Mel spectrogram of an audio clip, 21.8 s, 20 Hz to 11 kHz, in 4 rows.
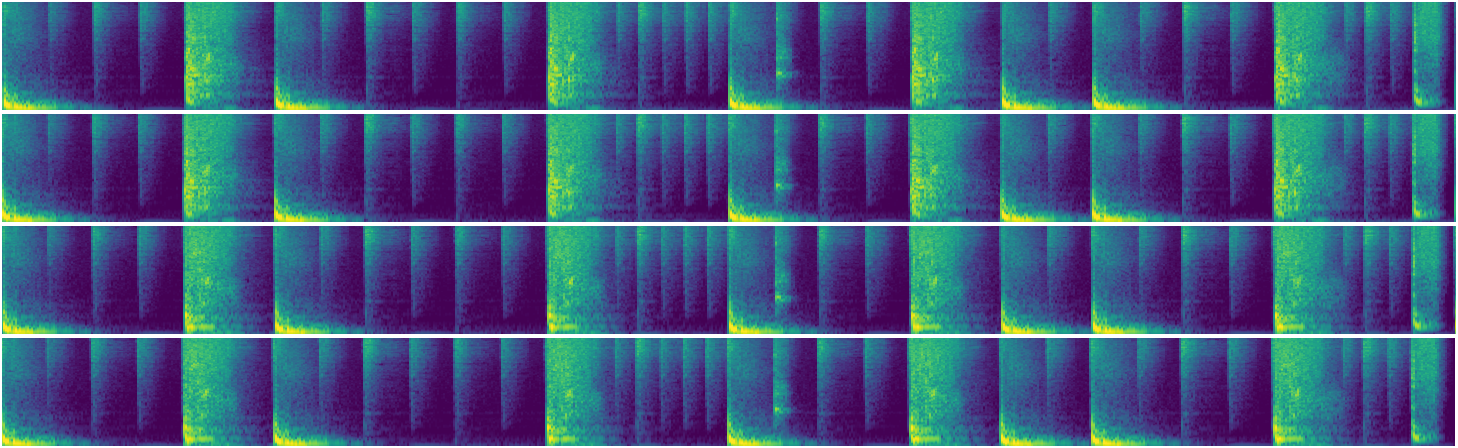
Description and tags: HD Loop with compressor maximiser BPM 176.2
